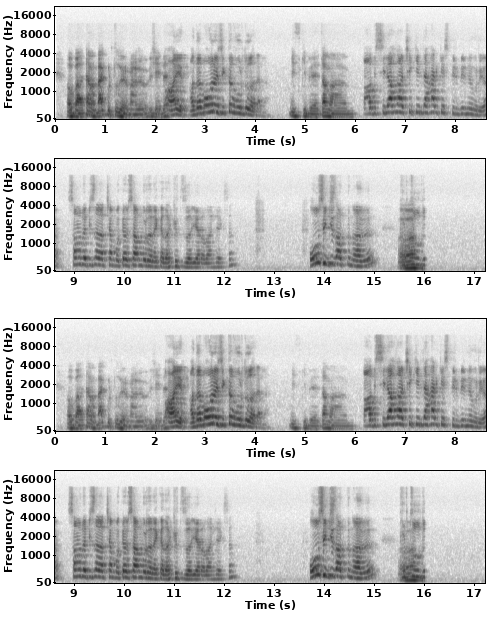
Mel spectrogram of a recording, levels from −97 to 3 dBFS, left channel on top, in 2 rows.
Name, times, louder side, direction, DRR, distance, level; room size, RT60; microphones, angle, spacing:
voice 1, 0.0-2.3 4.7-6.0 12.6-12.7 15.5-16.0, left 6 dB, 75° left, 0.4 m, -27 dB
voice 2, 2.2-4.3 6.2-12.3 13.7-15.1 15.5-16.0, right 3 dB, 20° right, 0.3 m, -26 dB
3.3 x 3.0 x 2.7 m
head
